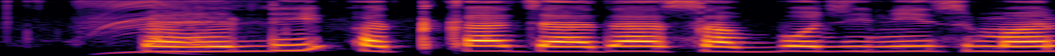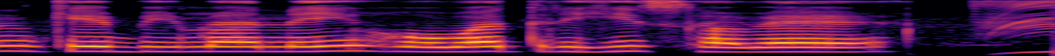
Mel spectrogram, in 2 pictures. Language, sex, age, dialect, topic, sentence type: Chhattisgarhi, female, 25-30, Eastern, banking, statement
